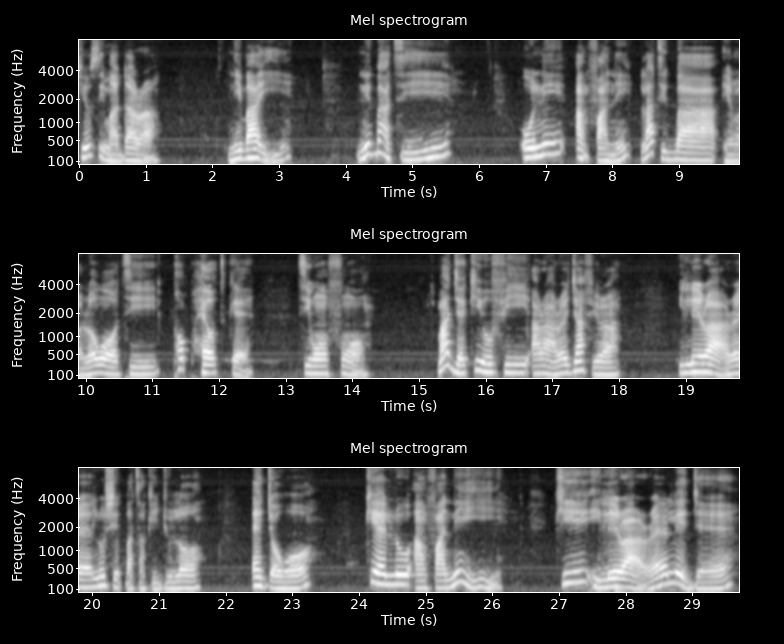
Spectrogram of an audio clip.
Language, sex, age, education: Yoruba, male, 46-60, tertiary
